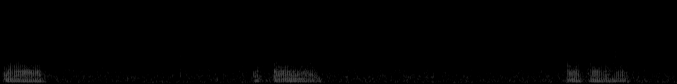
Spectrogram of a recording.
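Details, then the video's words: Five three-week-old blenheim Cavalier King Charles Spaniel puppies wrestling and playing in their puppy pen; three short, low, rough growling bursts, about half a second each, separated by quiet stretches. "3-Week-Old Cavalier Puppies Wrestle and Play"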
